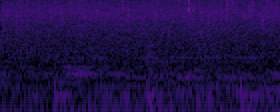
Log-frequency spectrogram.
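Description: Steady rain pattering on surfaces as an ambience for a tabletop role-play scene, a dense even hiss without breaks and no voices.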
